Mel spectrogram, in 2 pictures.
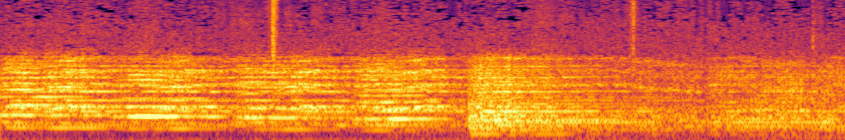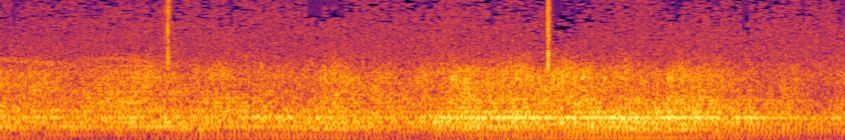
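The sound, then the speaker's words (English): A steady, loud engine drone of a giant jet airliner flying high above the earth, a dense rumbling hum with a slight shift in pitch partway through and faint regular ticks above it. No one speaks. “Racing high above the earth, comfortably seated in a giant airliner. Big old jet airliner.”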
